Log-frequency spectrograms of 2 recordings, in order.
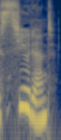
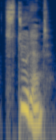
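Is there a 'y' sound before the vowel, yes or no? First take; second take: yes; no. First: The vowel has a 'y' sound before the 'oo'. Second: The vowel is a plain 'oo' with no 'y' sound before it. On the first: The speaker calls it wrong. "don't say student" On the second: The speaker calls it right. "say student"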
